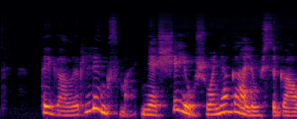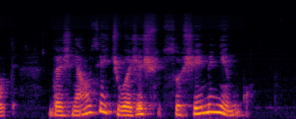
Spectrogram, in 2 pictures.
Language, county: Lithuanian, Vilnius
